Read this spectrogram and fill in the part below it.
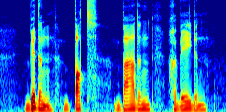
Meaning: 1. to pray 2. to pray to (often with a preposition phrase) 3. to bid 4. to hover (of birds), to use wings to remain in the same place in mid-air
- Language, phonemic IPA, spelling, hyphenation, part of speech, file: Dutch, /ˈbɪdə(n)/, bidden, bid‧den, verb, Nl-bidden.ogg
